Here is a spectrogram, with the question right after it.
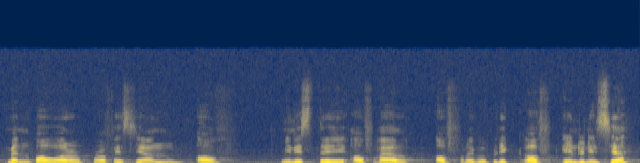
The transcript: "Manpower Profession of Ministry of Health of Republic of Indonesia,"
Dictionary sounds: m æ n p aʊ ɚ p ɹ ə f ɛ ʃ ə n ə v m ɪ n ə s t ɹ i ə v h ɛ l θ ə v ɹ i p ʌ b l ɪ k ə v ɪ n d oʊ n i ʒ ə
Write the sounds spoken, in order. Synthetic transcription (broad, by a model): m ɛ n p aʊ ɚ p ɹ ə f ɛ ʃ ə n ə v m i n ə s t ɹ i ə f h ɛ l t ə f ɹ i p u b l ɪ k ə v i n d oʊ n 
